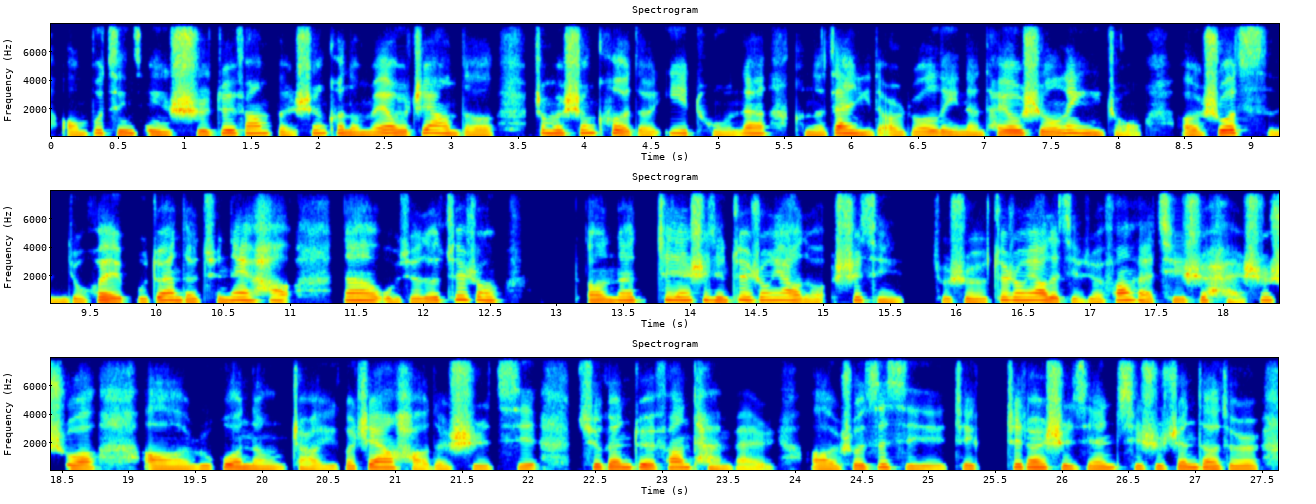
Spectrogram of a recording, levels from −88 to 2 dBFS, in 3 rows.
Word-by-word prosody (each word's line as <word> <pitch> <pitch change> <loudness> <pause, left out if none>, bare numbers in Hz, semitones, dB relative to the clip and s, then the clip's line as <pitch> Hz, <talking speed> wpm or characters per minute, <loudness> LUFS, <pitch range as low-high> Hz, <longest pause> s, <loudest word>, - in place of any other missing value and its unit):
嗯， 190 +1 -3
不 245 +2 -2
仅 225 -1 +1
仅 220 -5 0
是 210 0 +2
对 245 +3 +3
方 245 +1 +1
本 190 -4 -5
身 240 +4 -1
可 245 -3 -1
能 195 -2 +1
没 195 +3 0
有 230 -3 +4
这 265 +5 0
样 250 -4 +3
的 185 -1 -3 0.3
这 255 - -3
么 235 -1 +4
深 265 +4 +1
刻 245 -4 +2
的 195 0 -5
意 245 0 -3
图， 190 -3 -9
那 225 +3 0 0.2
可 190 - -9
能 185 +1 -2
在 235 +2 +5
你 205 -3 0
的 - - -8
耳 190 - -2
朵 200 +3 0
里 210 -3 +1
呢， 190 0 -2
它 215 - -3
又 230 0 +6
是 220 -1 0
用 210 +3 +3
另 250 -4 +2
一 200 - -1
种， 185 +1 -9 0.3
呃， 180 - -1
说 240 +5 +6
辞， 200 -4 -8
你 190 0 -6
就 195 +1 -3
会 220 -2 +5
不 205 -2 -6
断 240 +2 +4
地 205 -2 +1
去 215 - -6
内 250 +3 +3
耗。 230 -1 -1 0.4
那 245 -1 +4
我 200 -3 -3
觉 200 0 -3
得 220 +2 +2
最 285 +5 0
重 245 -4 0 0.6
呃， 215 0 +3
那 235 +2 +2 0.2
这 270 - -1
件 255 -1 +3
事 260 - +1
情 220 -1 +2
最 270 +2 +1
重 250 0 0
要 245 -3 +2
的 205 0 -5
事 245 - -2
情 205 -3 -5 0.2
就 200 - -5
是 195 -1 -1
最 260 +6 -1
重 250 -1 +3
要 245 -2 +5
的 220 - +5
解 190 -3 -6
决 185 +1 -4
方 250 +4 +3
法， 210 -5 0
其 210 +2 -3
实 230 - 0
还 180 -5 -4
是 235 +5 -2
说， 205 -1 +2 0.3
呃， 190 0 0
如 195 0 -2
果 225 0 +4
能 195 0 -1
找 180 -2 -3
一 185 0 -6
个 190 0 -3
这 225 +4 +1
样 220 -1 +5
好 180 -5 -4
的 180 +2 -6
时 185 -1 -1
机， 215 +2 -4 0.3
去 230 - 0
跟 220 0 +3
对 230 -2 +4
方 225 +2 +2
坦 185 -5 -4
白， 90 - -8 0.3
呃， 190 0 0
说 210 0 +1
自 235 +3 -1
己 195 -3 -4
这 205 -3 -2 0.2
这 235 - +1
段 230 -1 +5
时 195 -4 +2
间 205 +2 -1
其 225 -4 -4
实 195 +1 -2
真 215 +3 +1
的 220 -3 +3
就 190 -1 -2
是 185 +1 0
215 Hz, 260 characters per minute, -20 LUFS, 195-235 Hz, 0.6 s, 又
